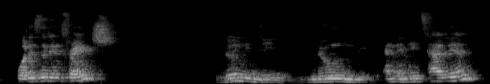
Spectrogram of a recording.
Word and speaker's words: lundi: It's Lundi.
